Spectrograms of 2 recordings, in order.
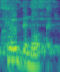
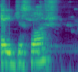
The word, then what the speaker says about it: Aegislash: You said Kroganok. Kroganok. I don't even know. Oh, and you know the DLC character that you weren't going to try and pronounce? Yeah. It's pronounced Aegislash.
